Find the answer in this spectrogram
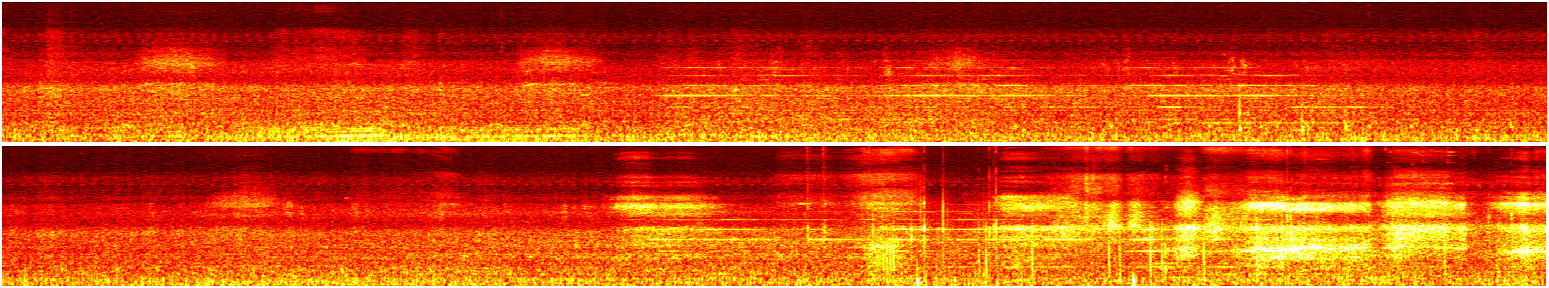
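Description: Faint, distant church bells of St. Thomas Cathedral, their tones coming and going over a steady hum of city and riverside ambience. In the last few seconds, louder rustling and knocks come from the camera being handled and moved.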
